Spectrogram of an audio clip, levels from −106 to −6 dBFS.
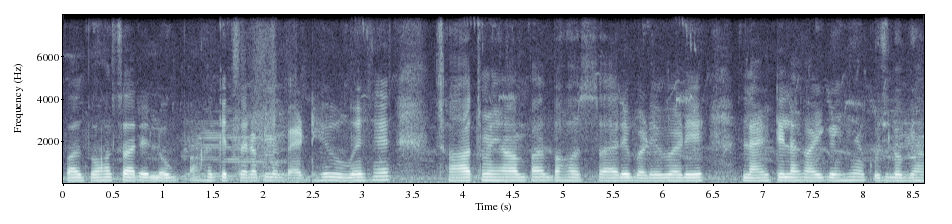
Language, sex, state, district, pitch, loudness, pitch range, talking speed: Hindi, male, Madhya Pradesh, Umaria, 145 Hz, -18 LUFS, 140-150 Hz, 180 wpm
